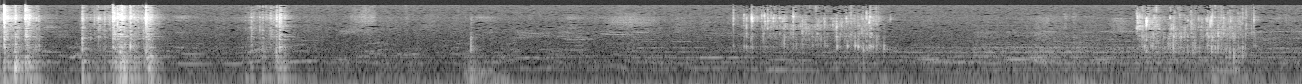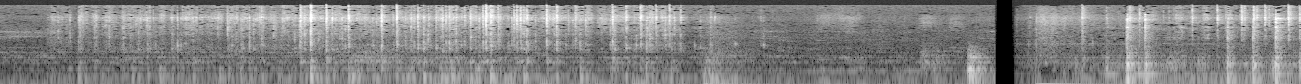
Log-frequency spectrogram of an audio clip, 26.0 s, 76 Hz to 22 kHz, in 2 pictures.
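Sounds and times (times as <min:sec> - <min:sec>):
milk splashing into saucepan: 0:07.3 - 0:08.9, 0:11.4 - 0:12.6
wire whisk clicking against pan: 0:24.2 - 0:26.0.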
